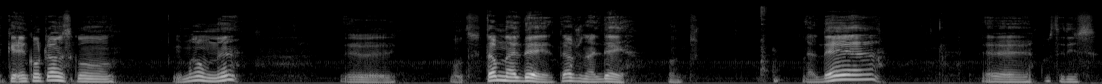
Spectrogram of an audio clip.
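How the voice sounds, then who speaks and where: A male language teacher leading an online class. His voice sits a little high and sounds dry and close to the mic. He is patient, quizzes his students and slows down on each new word. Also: a little mellow, no echo. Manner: patient, quizzing students, repeating key words slowly. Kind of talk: live online language lesson.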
